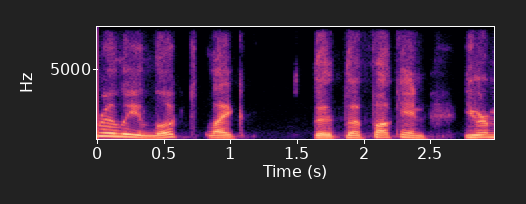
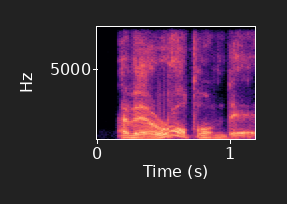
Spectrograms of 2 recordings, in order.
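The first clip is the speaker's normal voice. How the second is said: put-on villainous cartoon voice, lower pitch; 4 semitones lower than usual. Doing a cartoon villain bit: Wario voice. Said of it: "It's a me, a Wario".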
